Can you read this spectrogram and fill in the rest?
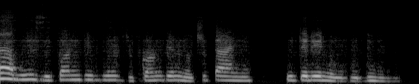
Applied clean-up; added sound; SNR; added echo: neural mask model RNNoise.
